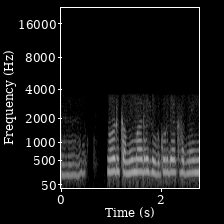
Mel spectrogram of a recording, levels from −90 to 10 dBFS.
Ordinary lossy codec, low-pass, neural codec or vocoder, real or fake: none; 3.6 kHz; none; real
